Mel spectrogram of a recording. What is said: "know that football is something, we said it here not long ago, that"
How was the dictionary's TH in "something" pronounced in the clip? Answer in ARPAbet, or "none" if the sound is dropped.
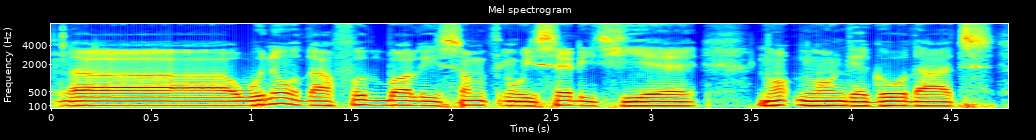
TH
